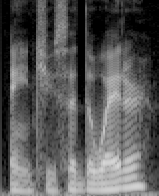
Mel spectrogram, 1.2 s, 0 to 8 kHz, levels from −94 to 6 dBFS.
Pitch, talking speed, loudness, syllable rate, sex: 105 Hz, 250 wpm, -16 LUFS, 5.9 syllables/s, male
